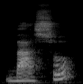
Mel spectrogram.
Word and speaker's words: vaso: com a letra V porque em espanhol ver tem som de bebê Então se escreve vaso mas se fala baixo ou também pode ser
